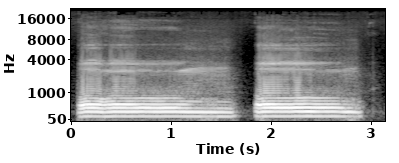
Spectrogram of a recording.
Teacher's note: तो यहाँ जो ओम बोल रहे हैं, ओ बोलने के बाद में और भी आगे तक ओ जा रहा है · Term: प्लुत स्वर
